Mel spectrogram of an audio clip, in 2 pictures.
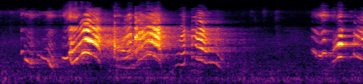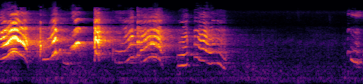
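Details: Pet ringneck talking parrot in a small room: dense, fast, high squeaky babble in two long bursts of swooping, looping notes with sharp clicks, then quieter single squeaks.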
